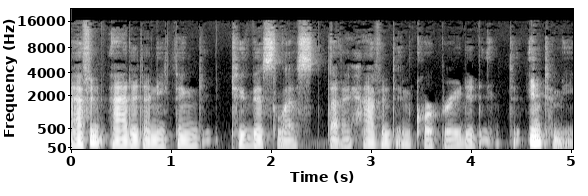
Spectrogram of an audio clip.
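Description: Somewhat breathy and dark, mellow in tone, a man talks at a moderate pace and a fairly low pitch with ordinary pitch variation. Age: 40s. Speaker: blogger and podcaster. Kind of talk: reading own blog post aloud.

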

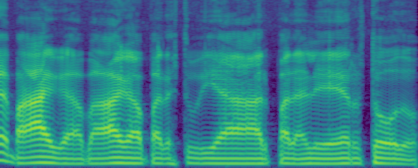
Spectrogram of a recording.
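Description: The man's fairly low voice moves along at a fairly slow pace. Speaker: radio host. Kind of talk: radio interview. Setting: studio.

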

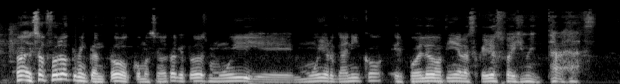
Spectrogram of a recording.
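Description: A man speaks at a fairly quick pace and a fairly high pitch, with hardly any pauses and ordinary pitch variation. His tone is dark, mellow and somewhat breathy, with a dry, close sound and no echo. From Colombia. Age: young. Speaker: youtuber. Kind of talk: casual chat.

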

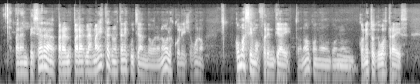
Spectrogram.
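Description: A man with an ordinary speaking voice, fairly low in pitch, with lively intonation at a fairly quick pace. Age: 40s. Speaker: educator on grief and death. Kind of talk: conversational interview.

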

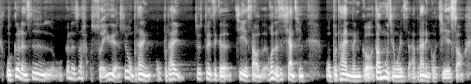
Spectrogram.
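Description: Speech comes at a fairly quick pace. Its pitch rises and falls very widely. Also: man. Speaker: adjunct assistant professor, Korea commentator. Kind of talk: casual chat. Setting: online audio room.

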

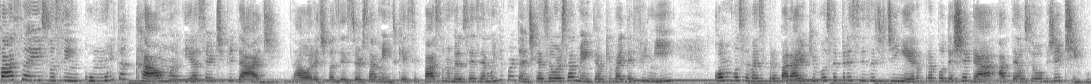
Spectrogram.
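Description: A woman speaks high in pitch with lively intonation and hardly any pauses. Noticeable background noise and audible room echo fill the clip. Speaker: podcast host, exchange-study advisor. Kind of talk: solo podcast tutorial. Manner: slow, deliberate.

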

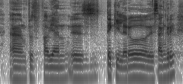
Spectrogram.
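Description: Pitched in the middle range, a man speaks in a monotone, flat way. The recording is very clean with a silent background. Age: 20s. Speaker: singer-songwriter. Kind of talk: casual chat.

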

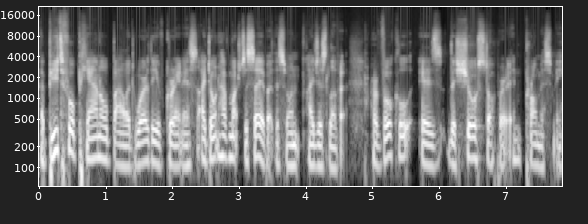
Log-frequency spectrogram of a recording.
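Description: With a normal speaking voice, a man goes at a fairly quick pace and with ordinary pitch variation, the sound dry and close with no echo. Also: medium pitch for a man. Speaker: podcast host. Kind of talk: casual chat.

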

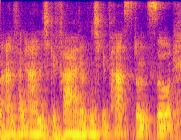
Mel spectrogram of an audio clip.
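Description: Amid noticeable background noise and audible room echo, a man speaks at a moderate pace with a fairly low pitch. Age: 20s. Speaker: podcast host. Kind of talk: casual chat.

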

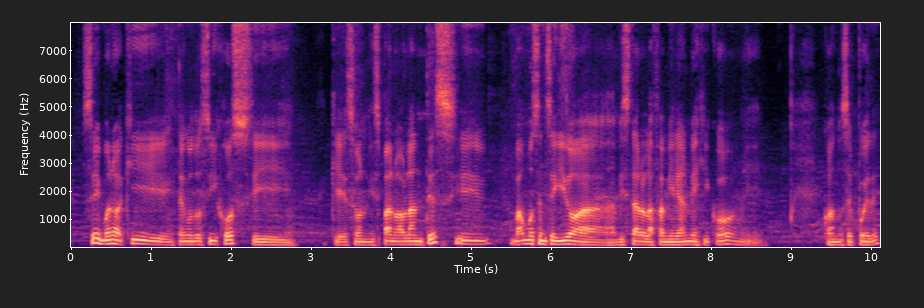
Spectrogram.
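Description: Music plays in the background as a man speaks at a fairly slow pace. His pitch is fairly low, with ordinary variation. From Quebec and the United States. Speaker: musician. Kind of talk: casual chat.

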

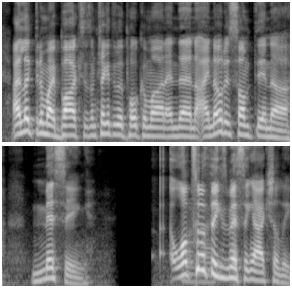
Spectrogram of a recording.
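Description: This man talks at a very fast pace, his fairly high voice carried by lively intonation. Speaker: podcast co-host. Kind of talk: casual chat.

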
